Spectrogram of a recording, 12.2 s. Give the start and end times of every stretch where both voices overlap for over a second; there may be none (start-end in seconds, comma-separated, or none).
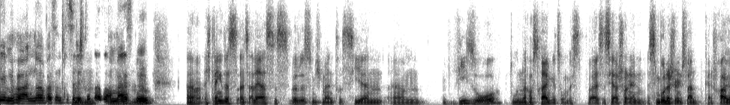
1.2-2.5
